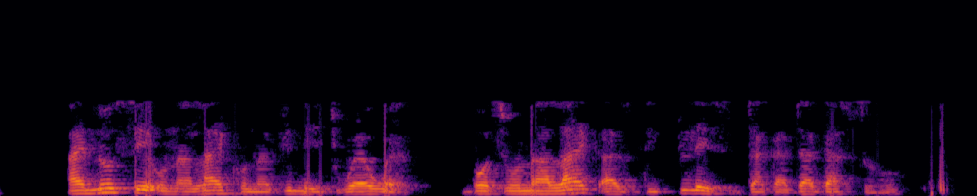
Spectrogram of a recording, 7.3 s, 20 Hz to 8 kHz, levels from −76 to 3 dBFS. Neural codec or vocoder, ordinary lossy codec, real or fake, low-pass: none; AAC, 16 kbps; real; 7.2 kHz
